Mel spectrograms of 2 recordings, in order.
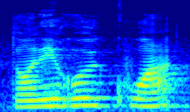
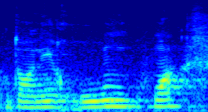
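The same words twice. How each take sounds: First: Recoins said properly as "re-coin", louder; self-correction. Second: Says ronds-coins as "ron-coin", a garbled recoins; slip of the tongue. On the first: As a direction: fix it firmly: recoins with a clear re. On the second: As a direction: stumble on ronds-coins with a nasal ron instead of re. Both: Real, not acted.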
